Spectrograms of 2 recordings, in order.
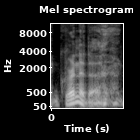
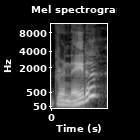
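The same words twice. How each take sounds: First: "Grenada" said GRIN-uh-duh; mimicked mispronunciation. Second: "Grenada" said gruh-NAY-duh, rising; questioning correction. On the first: Host echoing the clip's place name, "Grenada" as GRIN-uh-duh. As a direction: say "Grenada" with stress up front and a short middle, GRIN-uh-duh. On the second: Shown as a demonstration. Host querying the clip's pronunciation, "Grenada" as gruh-NAY-duh?. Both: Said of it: "I'm going to Grenada".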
